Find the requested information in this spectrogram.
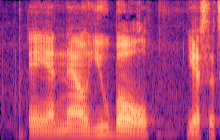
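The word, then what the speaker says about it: Boll: the Flop that was Borderlands 3 and now you bowl yes that's how you say his name the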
